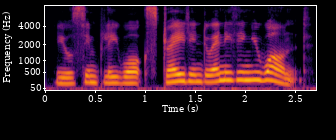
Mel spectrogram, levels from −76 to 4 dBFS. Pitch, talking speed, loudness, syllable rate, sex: 205 Hz, 175 wpm, -15 LUFS, 4.7 syllables/s, female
